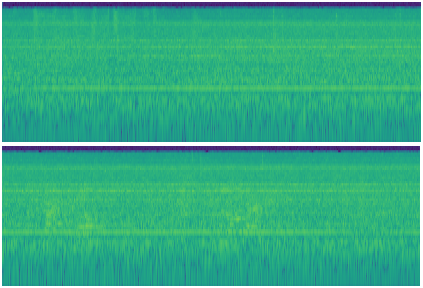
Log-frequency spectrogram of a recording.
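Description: Restaurant room noise: a steady machine hum with one constant tone running through it, and faint voices in the background.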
